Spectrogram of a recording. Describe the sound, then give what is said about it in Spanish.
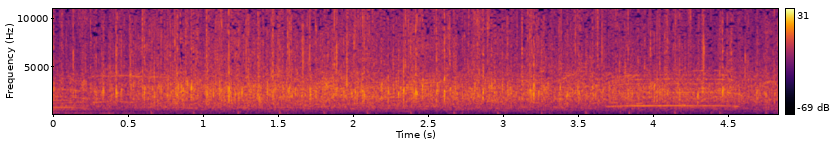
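An audience applauds the band at a large anniversary pop concert, with dense, steady clapping from the crowd throughout and no break. “primero pido un aplauso para esta banda de titanes, por favor.”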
